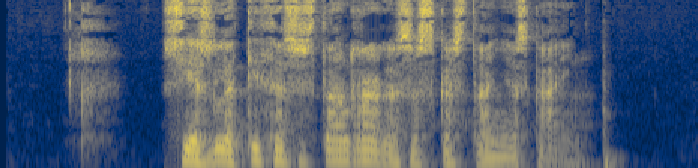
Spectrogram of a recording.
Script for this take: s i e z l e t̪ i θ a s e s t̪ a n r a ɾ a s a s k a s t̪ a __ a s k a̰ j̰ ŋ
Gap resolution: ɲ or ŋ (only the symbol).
ɲ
